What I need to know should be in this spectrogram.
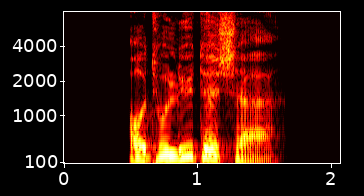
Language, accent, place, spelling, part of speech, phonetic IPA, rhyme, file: German, Germany, Berlin, autolytischer, adjective, [aʊ̯toˈlyːtɪʃɐ], -yːtɪʃɐ, De-autolytischer.ogg
- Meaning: inflection of autolytisch: 1. strong/mixed nominative masculine singular 2. strong genitive/dative feminine singular 3. strong genitive plural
